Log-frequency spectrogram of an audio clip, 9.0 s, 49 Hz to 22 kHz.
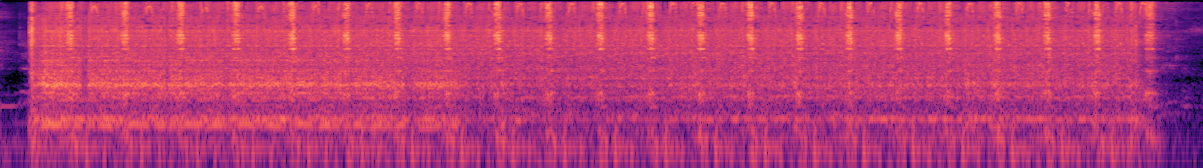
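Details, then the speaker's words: Renault Clio 1.0 16v, weak engine, compression test cranking: steady puffing pulse about 2.5 per second; head gasket blown between cylinders 3 and 4, compression leaking between them. "a Honda está vendo escrever o barulho que faz isso aqui a junta desse cabeçote aqui ela quebrou entre o Sininho três e o Sininho do quatro"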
